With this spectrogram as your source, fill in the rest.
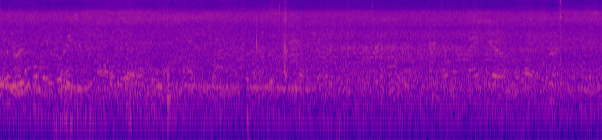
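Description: Adults and children chatter in a small crowd outdoors.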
